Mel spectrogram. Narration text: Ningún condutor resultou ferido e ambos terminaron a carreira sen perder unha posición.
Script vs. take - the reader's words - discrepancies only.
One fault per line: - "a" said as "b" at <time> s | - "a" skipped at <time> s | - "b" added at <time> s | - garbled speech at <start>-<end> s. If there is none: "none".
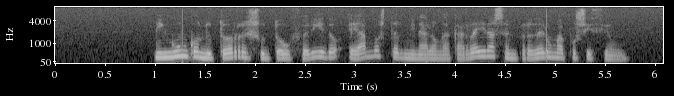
none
